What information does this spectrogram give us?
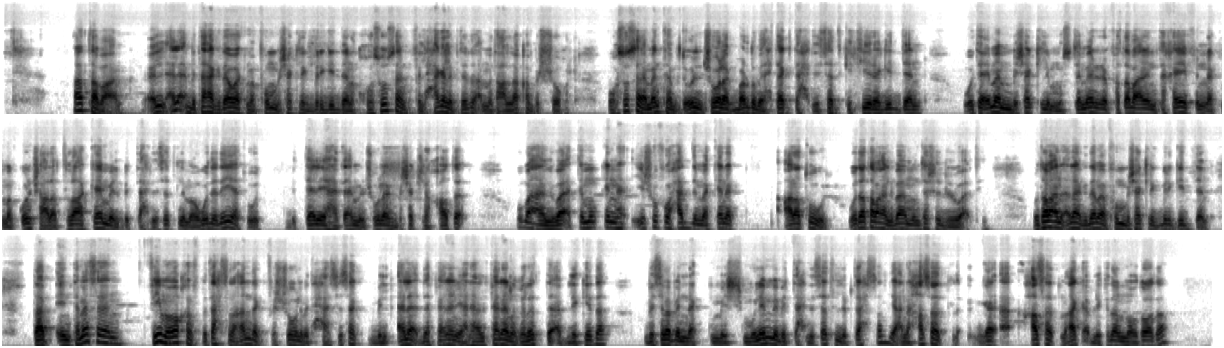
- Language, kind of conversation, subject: Arabic, advice, إزاي أتعلم أتعايش مع مخاوفي اليومية وأقبل إن القلق رد فعل طبيعي؟
- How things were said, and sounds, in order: mechanical hum; other background noise; other noise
